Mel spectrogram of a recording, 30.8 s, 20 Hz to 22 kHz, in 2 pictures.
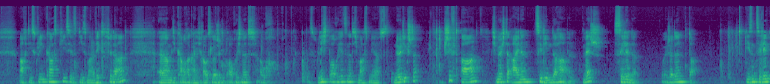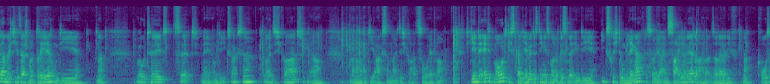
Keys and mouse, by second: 1.1 click, 1.8 middle click, 3.6 click, 5.0 click, 5.1 x, 6.5-7.8 middle drag, 8.8 shift+a, 17.3 Escape, 18.1 r, 23.6-24.2 middle drag, 24.4 Tab, 25.5 s.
